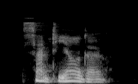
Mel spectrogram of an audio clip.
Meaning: Numerous places: Numerous places in Argentina: Ellipsis of Santiago del Estero: a city in Argentina
- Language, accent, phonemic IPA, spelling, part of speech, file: English, Southern England, /sæntiˈɑːɡəʊ/, Santiago, proper noun, LL-Q1860 (eng)-Santiago.wav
